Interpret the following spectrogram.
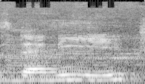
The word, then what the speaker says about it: Deni: I love to pronounce his name in Spanish. It's Deni.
